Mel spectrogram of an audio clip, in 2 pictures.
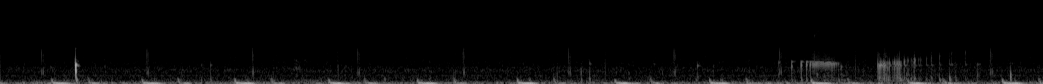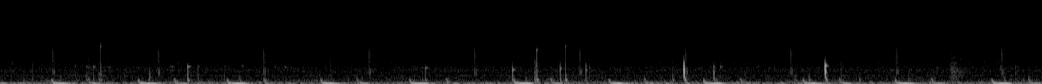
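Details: Soft, regular low thumps with a brief gurgling rumble midway from the recorder's own stomach: ordinary bowel sounds, stomach rumbling.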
